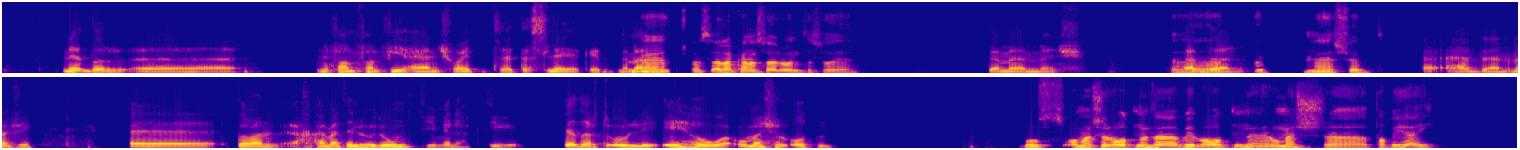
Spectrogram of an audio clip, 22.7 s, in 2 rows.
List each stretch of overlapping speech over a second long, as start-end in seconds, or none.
none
